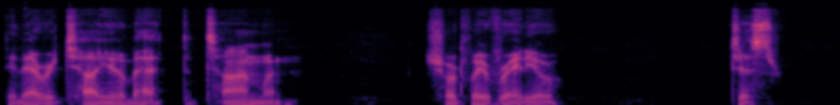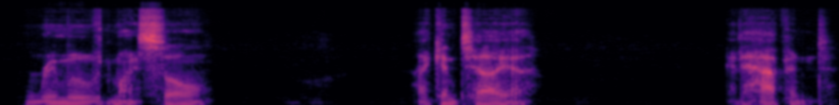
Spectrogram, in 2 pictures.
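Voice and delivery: mock-ominous ghost story voice, hushed; big spooky voice. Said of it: "I got the big voice for it".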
